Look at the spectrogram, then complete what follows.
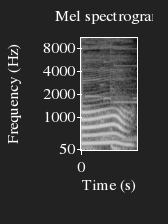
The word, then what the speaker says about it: ย: ค่ะ ตัว อะไร เอ่ย ย ยักษ์ ค่ะ ออก เสียง ว่า ยอ เก่ง มาก ค่ะ กลับ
